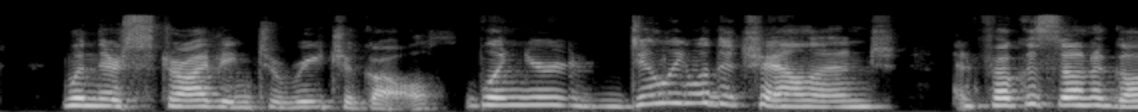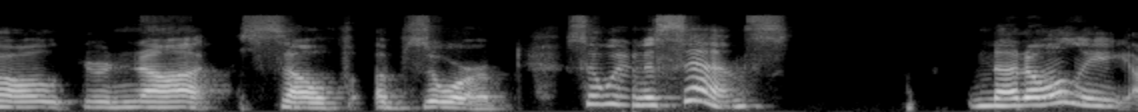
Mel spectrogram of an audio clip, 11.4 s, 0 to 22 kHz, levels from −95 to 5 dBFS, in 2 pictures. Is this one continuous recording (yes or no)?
no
